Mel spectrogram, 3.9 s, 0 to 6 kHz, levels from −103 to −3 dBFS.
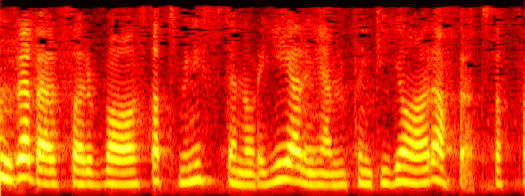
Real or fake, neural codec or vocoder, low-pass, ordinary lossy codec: fake; codec, 16 kHz, 1.1 kbps, Voila-Tokenizer; 5.4 kHz; MP3, 24 kbps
